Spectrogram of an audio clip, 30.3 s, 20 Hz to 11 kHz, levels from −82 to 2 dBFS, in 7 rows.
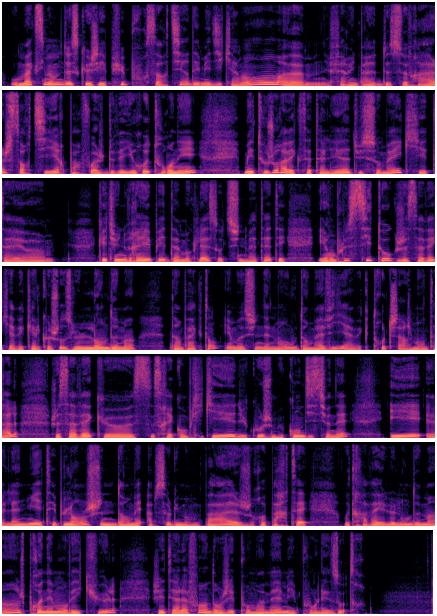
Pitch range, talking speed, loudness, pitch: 165-200 Hz, 225 wpm, -24 LUFS, 180 Hz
